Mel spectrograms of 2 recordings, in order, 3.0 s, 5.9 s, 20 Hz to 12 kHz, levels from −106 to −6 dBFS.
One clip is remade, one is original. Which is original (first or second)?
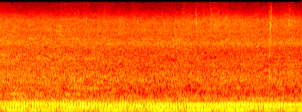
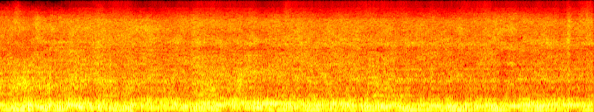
first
